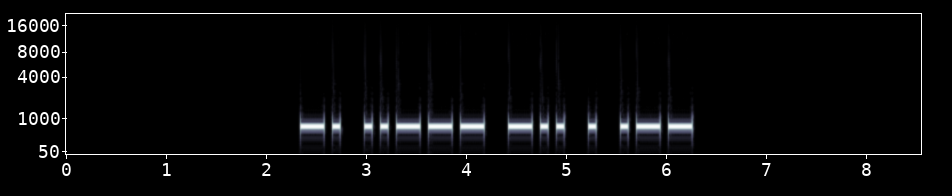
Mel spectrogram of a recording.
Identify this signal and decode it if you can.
Morse code, heard as a keyed tone, about 15 wpm, 700 Hz. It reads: N2DEW
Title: USA Call Signs - 5 Characters - Repeated 3x - 15wpm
